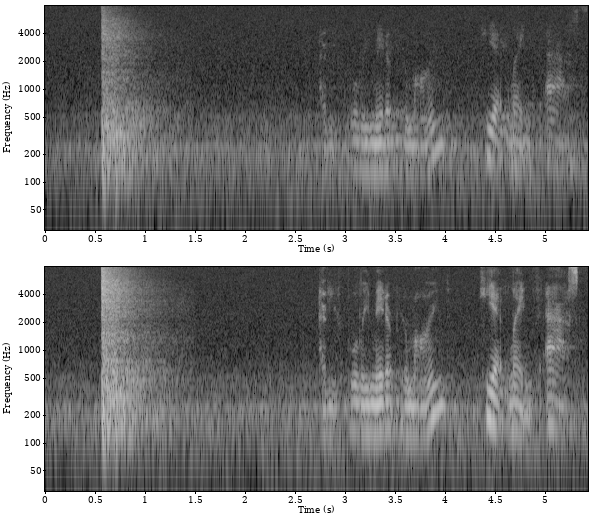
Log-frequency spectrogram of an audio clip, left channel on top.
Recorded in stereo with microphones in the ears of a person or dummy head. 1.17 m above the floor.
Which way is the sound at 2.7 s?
70° right (ahead or behind).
